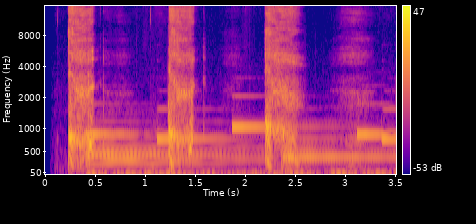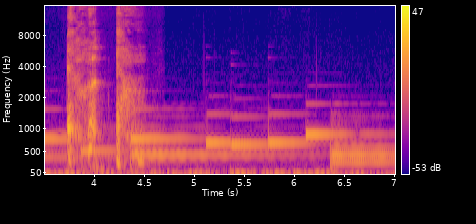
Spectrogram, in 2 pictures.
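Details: Cough.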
